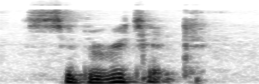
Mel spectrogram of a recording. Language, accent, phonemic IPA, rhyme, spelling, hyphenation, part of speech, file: English, Southern England, /ˌsɪbəˈɹɪtɪk/, -ɪtɪk, sybaritic, sy‧bar‧it‧ic, adjective, LL-Q1860 (eng)-sybaritic.wav
- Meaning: Of or having the qualities of a sybarite (“a person devoted to luxury and pleasure”); dedicated to excessive comfort and enjoyment; decadent, hedonistic, self-indulgent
